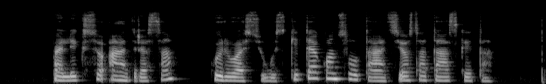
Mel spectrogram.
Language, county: Lithuanian, Šiauliai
